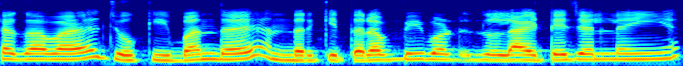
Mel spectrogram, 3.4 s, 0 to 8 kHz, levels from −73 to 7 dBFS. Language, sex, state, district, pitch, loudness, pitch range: Hindi, female, Chhattisgarh, Korba, 210 Hz, -14 LUFS, 190-220 Hz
